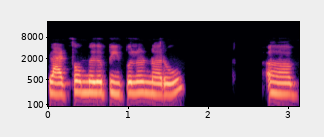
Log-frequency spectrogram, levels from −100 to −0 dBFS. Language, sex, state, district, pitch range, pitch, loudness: Telugu, female, Andhra Pradesh, Visakhapatnam, 205-225 Hz, 220 Hz, -15 LUFS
